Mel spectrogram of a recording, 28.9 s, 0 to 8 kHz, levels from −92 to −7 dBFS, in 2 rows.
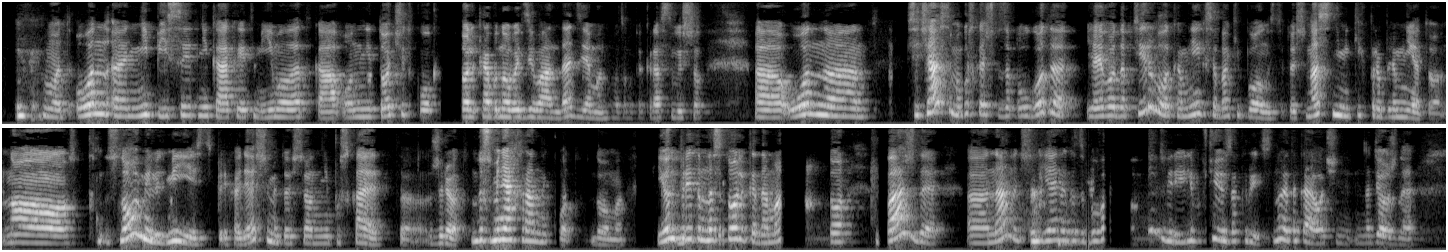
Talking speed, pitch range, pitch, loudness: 200 wpm, 180-245 Hz, 205 Hz, -28 LUFS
